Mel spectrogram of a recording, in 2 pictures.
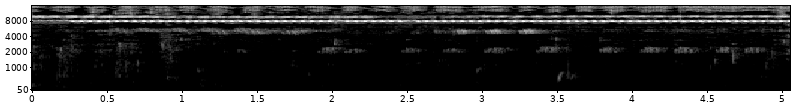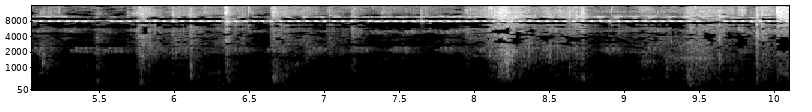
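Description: Swamp ambience: a steady high-pitched insect whine and, in the middle, a run of short repeated chirps. Near the end come rustling and splashing as a small fish is pulled from the water on the rod.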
